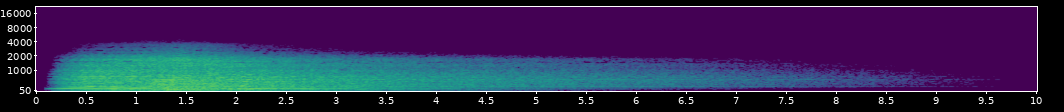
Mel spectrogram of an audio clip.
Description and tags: A strange fx 02
A strange fx, almost like a robot or a machine.
Echo, Robot, Strange, Fx, Machine, Effect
